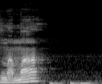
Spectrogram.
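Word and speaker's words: μαμά: So here the word will be mama. But here the word will be mama. Okay, so mama. The correct Greek word is mama.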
